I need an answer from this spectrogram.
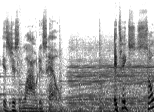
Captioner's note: engine buzzing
